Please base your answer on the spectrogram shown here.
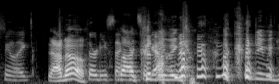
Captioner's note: laughs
